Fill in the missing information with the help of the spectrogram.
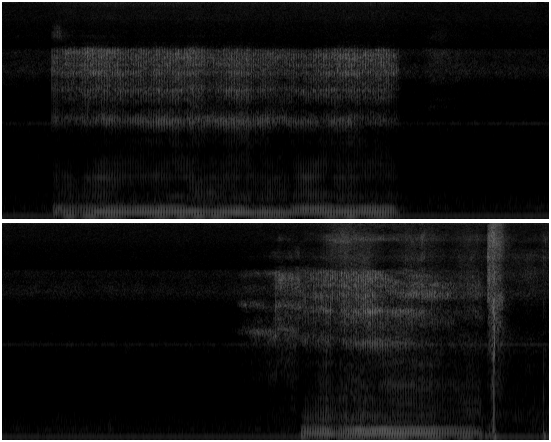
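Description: Long, deep, fluttering snores lasting several seconds each, over a steady low hum: loud snoring in a dog.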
